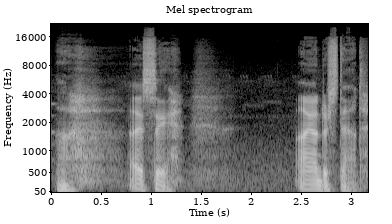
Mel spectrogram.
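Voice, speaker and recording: An actor playing a gracious, diplomatic government official in a video game, formal, composed and deliberate. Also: male voice, sits low, slight background noise, full character voice. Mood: understanding. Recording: soft music behind the voice.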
